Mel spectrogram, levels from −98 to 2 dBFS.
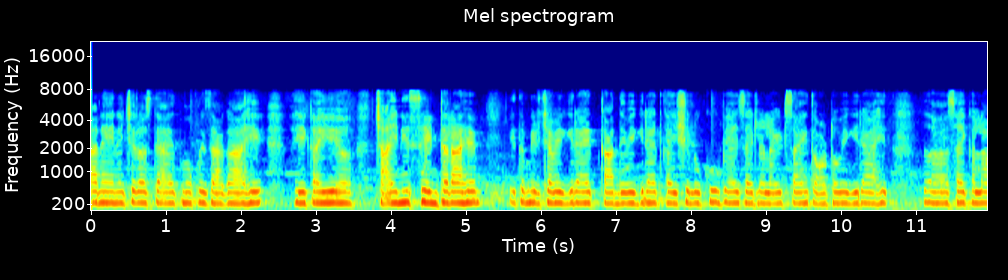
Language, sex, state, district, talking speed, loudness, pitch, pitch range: Marathi, female, Maharashtra, Chandrapur, 165 wpm, -24 LUFS, 220 Hz, 215-225 Hz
